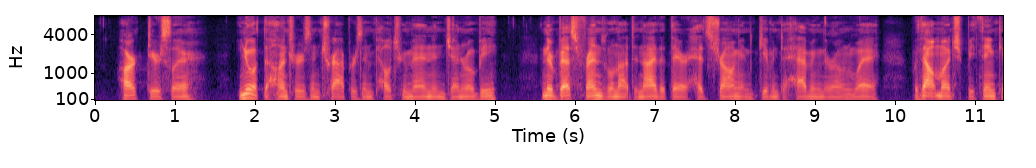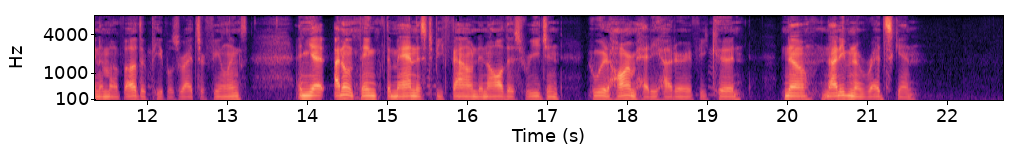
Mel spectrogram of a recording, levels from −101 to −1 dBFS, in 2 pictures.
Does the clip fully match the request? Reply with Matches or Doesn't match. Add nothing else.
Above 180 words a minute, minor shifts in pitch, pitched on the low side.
Matches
